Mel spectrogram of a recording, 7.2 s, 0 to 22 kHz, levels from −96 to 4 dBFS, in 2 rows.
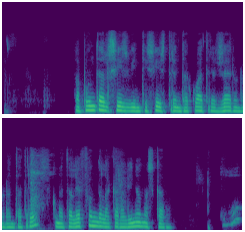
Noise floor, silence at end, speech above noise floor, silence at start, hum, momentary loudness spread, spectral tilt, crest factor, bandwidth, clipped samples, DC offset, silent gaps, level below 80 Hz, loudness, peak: -77 dBFS; 0.05 s; 45 dB; 1.1 s; none; 11 LU; -8 dB/octave; 18 dB; 7.6 kHz; under 0.1%; under 0.1%; none; -66 dBFS; -34 LUFS; -16 dBFS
